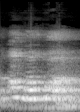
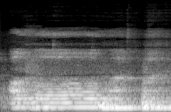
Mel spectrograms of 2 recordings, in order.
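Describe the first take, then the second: First: It is shouted harshly, like snapping at someone. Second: It is said calmly and humbly, without shouting.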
